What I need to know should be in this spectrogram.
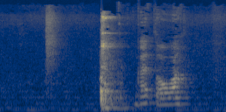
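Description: A glass jar knocks down onto a hard surface.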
